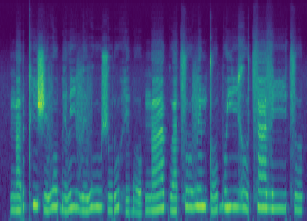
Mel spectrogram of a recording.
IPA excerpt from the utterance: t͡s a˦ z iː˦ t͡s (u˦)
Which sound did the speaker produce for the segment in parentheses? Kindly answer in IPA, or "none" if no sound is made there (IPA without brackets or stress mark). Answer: ʊ˦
